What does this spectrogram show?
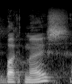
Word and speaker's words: Bart Muys: So you will hear the proper pronunciation. So let's begin. My name is Bart Muys.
